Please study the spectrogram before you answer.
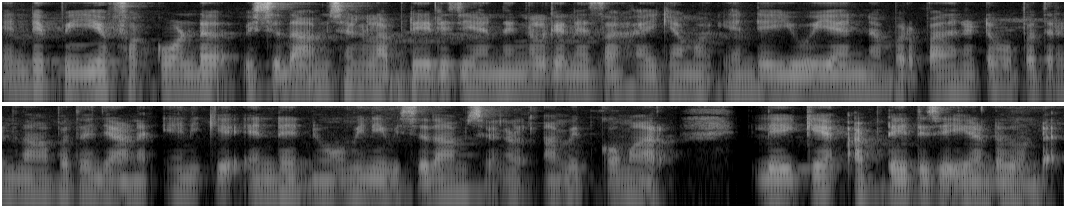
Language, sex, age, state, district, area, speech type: Malayalam, female, 45-60, Kerala, Kottayam, rural, read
